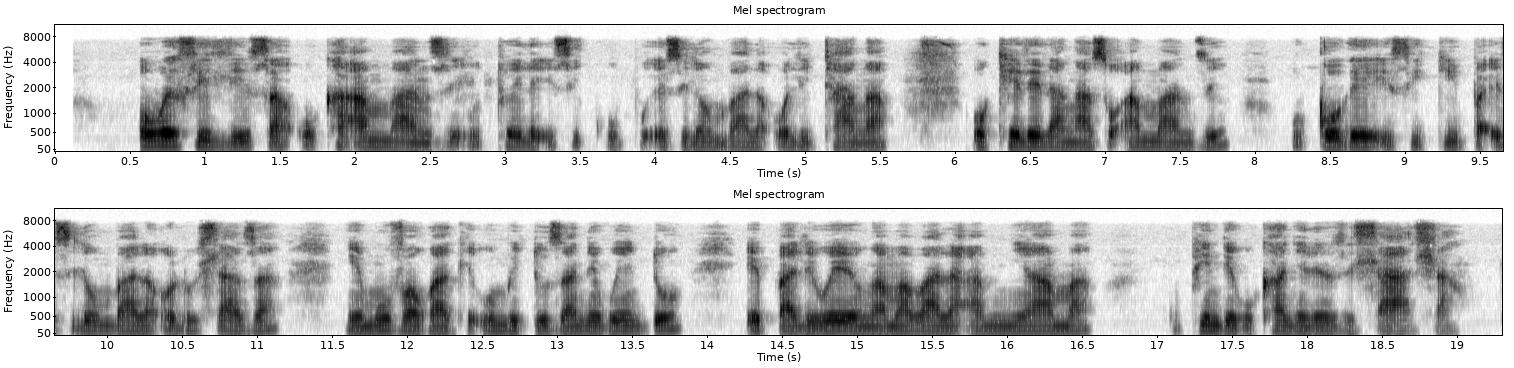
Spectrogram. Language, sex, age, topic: North Ndebele, female, 36-49, health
